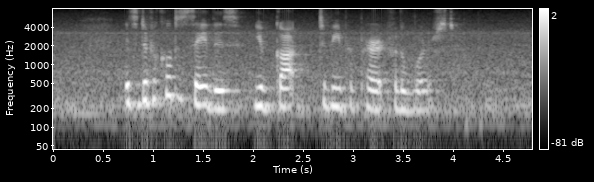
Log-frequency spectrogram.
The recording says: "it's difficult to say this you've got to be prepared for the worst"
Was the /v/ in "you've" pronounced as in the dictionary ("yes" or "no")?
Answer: yes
